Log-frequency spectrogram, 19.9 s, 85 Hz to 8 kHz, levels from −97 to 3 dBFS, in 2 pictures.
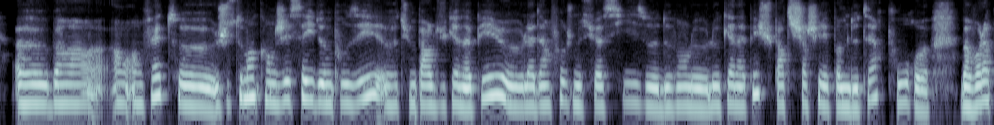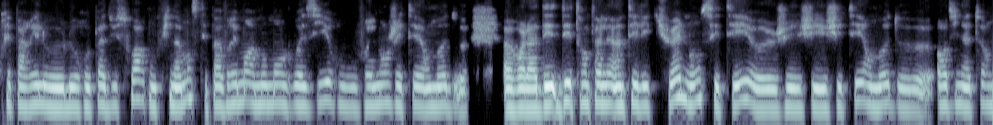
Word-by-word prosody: Heu, 185 0 +2
ben, 190 0 -3
en - - -5
en 190 - -4
fait, 245 +5 -1
heu, 175 -4 +4
justement 225 +6 +2
quand 205 -4 -4
j'essaye 210 +2 +1
de 195 -1 +3
me 190 - -1
poser, 195 +7 -1
heu, 175 0 -4
tu 180 +2 -9
me - - -5
parles 180 -1 -1
du 175 0 -12
canapé, 185 +8 +2
heu, 180 -7 +3
la 175 0 +1
dernière 180 0 -4
fois 205 - -6
où - - -10
je 185 - -7
me 180 - 0
suis 180 +1 -8
assise, 180 +1 -6
heu, 165 -1 +3
devant 170 +1 -2
le 165 -2 +2
le 175 +2 0
canapé, 180 +7 -2
je 270 - -1
suis - - -5
partie 180 0 -1
chercher 190 0 -1
les 175 - 0
pommes 170 0 +1
de 160 - +2
terre 230 +7 -8
pour, 190 -4 -2
heu, 145 - -4 0.3
bah, 175 -1 +4
voilà 185 +5 +2
préparer 180 -2 -3
le 165 -2 +5
le 170 0 +2
repas 170 +1 -1
du 175 +1 -6
soir. 215 +5 -5
Donc 165 -1 -2
finalement 175 +5 +1
c'était - - -7
pas 175 -1 -1
vraiment 185 +3 -3
un 190 - -3
moment 185 +1 -1
loisir 180 +2 -2
où 170 -1 -5
vraiment 175 +3 -3
j'étais 175 -1 -2
en 165 - +2
mode, 170 -3 -1 0.4
heu, 160 - +6
voilà 160 0 +5
dé 175 +1 +9
détente 190 +2 +1
à 190 - +3
l'in 185 -2 +4
intellectuelle. 175 +5 +1
Non 185 +4 0
c'était, 180 +2 0
heu, 155 -1 +2
j'é 160 +1 +1
j'é 160 0 +2
j'étais 170 +5 -3
en 175 - -1
mode, 175 +1 -1
heu, 155 -3 -2
ordinateur 180 0 -2
180 Hz, 240 wpm, -22 LUFS, 170-190 Hz, 0.4 s, dé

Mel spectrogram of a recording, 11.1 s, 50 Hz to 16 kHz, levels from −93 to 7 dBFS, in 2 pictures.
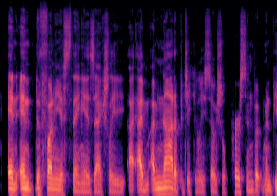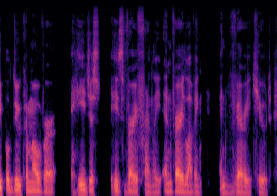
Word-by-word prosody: and 100 -1 +9
and 100 -3 +7
the 105 - +3
funniest 95 -3 +3
thing 75 -1 -1
is 70 -2 -3
actually, 70 0 -3
I - - +1
I'm 90 0 +4
I'm 100 +2 +5
not 110 0 +7
a - - +4
particularly 70 -2 -9
social - - -6
person, 125 -12 -1
but 90 - 0
when 85 -1 -3
people 110 -1 0
do 90 +3 -1
come 80 -3 -5
over, 80 -3 -2 0.3
he 90 0 -3
just - - -5 0.2
he's - - -5
very 75 -3 -3
friendly 65 0 -10
and 75 - -7
very 75 -2 +2
loving 65 -3 -7 0.4
and 130 - -9
very 70 - -5
cute, - - -9
85 Hz, 175 wpm, -25 LUFS, 75-95 Hz, 0.4 s, and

